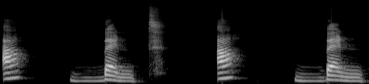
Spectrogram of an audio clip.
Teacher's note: A bent e o d tem som de t. · A palavra abent, a sílaba forte fica no a. Aí fica aí desce bent.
